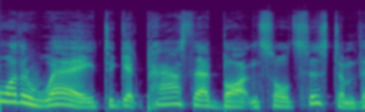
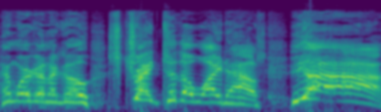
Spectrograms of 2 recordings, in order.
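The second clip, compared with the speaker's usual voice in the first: put-on, very high, loud screaming crowd cheer; 9 semitones higher, 6 dB louder than usual. Explaining crowd noise at rallies: imitating someone screaming. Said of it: "screaming like".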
